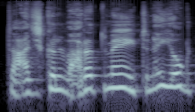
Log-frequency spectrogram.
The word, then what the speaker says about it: Yog: And those poor foreigners don't understand the proper pronunciation so they call it YogA Whoever comes says - I do Yoga I say - my dear, first learn how to say Yog - that would be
